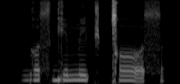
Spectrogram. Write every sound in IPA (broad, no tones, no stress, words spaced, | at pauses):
ɡɔsɡemẽt͡ʃǀɔs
